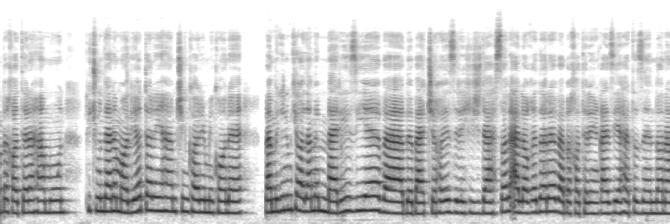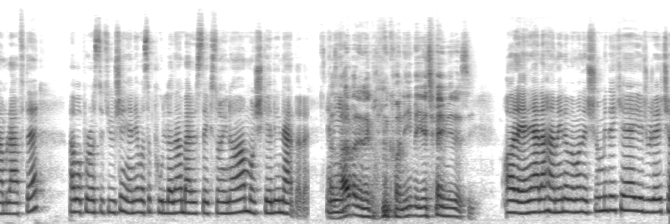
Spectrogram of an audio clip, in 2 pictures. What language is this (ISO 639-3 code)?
fas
